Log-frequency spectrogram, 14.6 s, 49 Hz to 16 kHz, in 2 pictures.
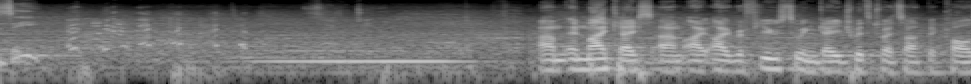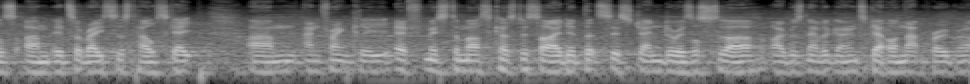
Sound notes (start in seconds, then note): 0.4 laughs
